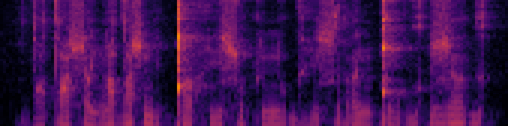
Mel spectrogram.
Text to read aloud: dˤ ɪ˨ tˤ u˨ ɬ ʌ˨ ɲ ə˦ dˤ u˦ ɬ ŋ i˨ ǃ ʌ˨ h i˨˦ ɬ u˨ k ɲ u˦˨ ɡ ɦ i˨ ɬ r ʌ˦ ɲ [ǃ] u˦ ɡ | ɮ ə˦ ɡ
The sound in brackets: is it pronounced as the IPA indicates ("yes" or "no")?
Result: yes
